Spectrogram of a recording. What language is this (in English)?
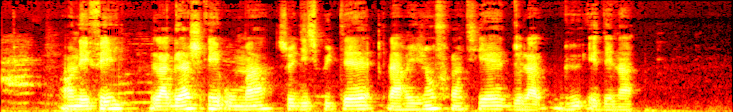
French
